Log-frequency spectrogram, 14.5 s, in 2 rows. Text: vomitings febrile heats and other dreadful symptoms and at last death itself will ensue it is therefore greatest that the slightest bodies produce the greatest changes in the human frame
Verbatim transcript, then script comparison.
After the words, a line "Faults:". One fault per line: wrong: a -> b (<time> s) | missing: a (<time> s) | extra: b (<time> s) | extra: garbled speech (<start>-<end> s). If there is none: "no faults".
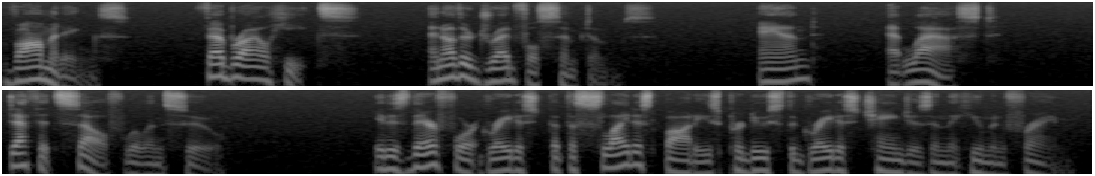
vomitings febrile heats and other dreadful symptoms and at last death itself will ensue it is therefore greatest that the slightest bodies produce the greatest changes in the human frame
Faults:
no faults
